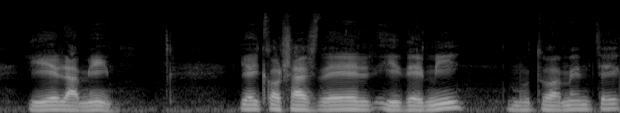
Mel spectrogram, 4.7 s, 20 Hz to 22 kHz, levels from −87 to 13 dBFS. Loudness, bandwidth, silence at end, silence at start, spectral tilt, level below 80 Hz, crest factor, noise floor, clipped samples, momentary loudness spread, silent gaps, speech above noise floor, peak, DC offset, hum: -28 LUFS; 9.2 kHz; 0 s; 0.25 s; -8.5 dB/octave; -60 dBFS; 20 dB; -57 dBFS; under 0.1%; 11 LU; none; 30 dB; -10 dBFS; under 0.1%; none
